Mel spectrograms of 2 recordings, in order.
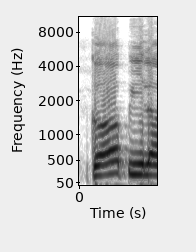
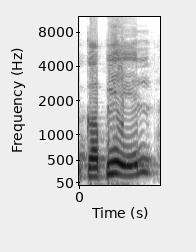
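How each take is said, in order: First: कपिल as क-पि-ल; syllable by syllable. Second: Said in the usual way. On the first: Shown as a demonstration. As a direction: sound out कपिल with the final ल voiced as "la". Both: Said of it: "एक ही बार में पढ़ेंगे".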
